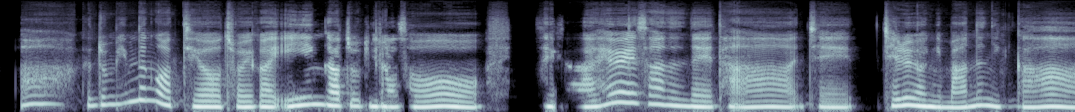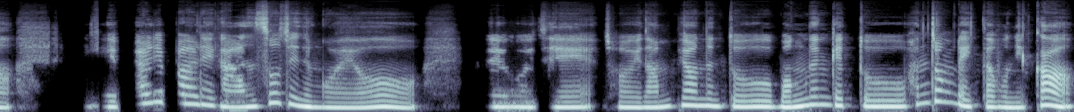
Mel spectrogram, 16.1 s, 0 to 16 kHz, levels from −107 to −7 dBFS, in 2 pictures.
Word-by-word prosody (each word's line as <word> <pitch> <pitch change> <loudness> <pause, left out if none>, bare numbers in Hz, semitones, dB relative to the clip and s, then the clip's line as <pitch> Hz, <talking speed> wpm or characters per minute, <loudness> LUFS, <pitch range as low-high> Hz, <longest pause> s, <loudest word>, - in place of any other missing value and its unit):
아 275 +2 -6
그건 225 0 -8
좀 255 +1 -4
힘든 380 +6 -3
것 310 - +2
같아요. 185 -4 +2
저희가 180 +1 +2
2 - - +1 0.2
인 265 +1 +1
가족이라서 195 -3 +2 0.4
제가 185 -1 -3
해외에 315 +8 +3
사는데 225 -11 +1
다 180 -1 0
인제 175 -2 -2 0.2
재료 225 +2 +3
양이 195 -5 +5
많으니까 185 -1 +1 0.5
이게 185 -2 -6
빨리빨리가 280 - -3
안 185 +2 +1
써지는 230 - 0
거예요. 165 +1 0 0.5
그리고 180 -1 -1
이제 175 +1 -2
저희 170 -3 -2
남편은 200 +5 0
또 190 -2 +1
먹는 210 +9 +2
게 230 -2 0
또 195 -2 +1
한정돼 310 - -3
있다 190 -3 -1
보니까 180 +5 +2
195 Hz, 280 characters per minute, -23 LUFS, 180-230 Hz, 0.5 s, 양이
